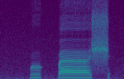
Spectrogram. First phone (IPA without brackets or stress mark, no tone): k͡p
